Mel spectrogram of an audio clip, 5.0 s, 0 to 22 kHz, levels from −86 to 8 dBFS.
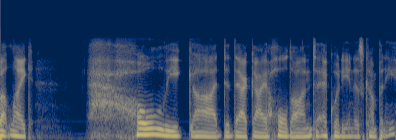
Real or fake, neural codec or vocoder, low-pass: real; none; 7.2 kHz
